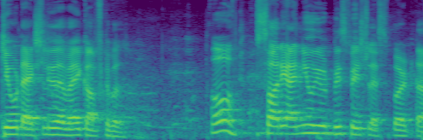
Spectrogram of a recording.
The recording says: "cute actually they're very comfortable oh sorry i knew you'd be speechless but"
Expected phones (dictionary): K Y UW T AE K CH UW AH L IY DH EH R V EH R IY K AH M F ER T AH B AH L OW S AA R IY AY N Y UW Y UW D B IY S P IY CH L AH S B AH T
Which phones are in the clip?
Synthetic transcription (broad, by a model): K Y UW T AE K CH UW AH L IY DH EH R V EH R IY K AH M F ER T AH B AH L OW S AA R IY AY N Y UW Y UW D B IY S P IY SH L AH S B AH T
